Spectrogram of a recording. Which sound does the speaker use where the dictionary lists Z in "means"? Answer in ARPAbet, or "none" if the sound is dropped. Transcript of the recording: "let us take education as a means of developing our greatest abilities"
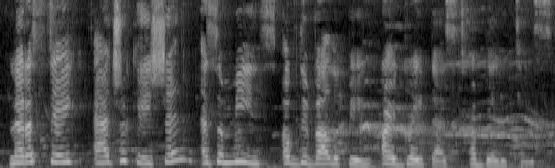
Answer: S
